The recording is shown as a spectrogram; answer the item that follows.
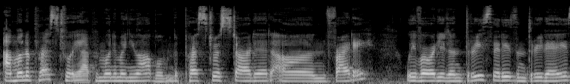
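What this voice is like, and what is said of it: Voice partly gone, worn out. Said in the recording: “my voice is a little gone right now.”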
